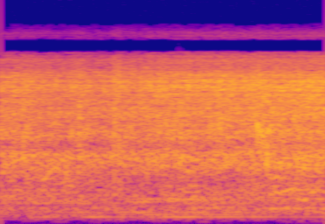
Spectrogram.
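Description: Ground fountain firework hissing steadily as it sprays sparks.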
